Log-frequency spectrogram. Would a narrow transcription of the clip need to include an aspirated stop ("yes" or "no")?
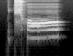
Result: yes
